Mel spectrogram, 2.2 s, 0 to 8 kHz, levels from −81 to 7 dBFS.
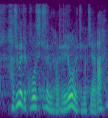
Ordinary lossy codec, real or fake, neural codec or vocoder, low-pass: MP3, 48 kbps; fake; autoencoder, 22.05 kHz, a latent of 192 numbers a frame, VITS, trained on one speaker; 7.2 kHz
